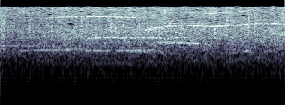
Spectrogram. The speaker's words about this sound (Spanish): Estamos en San Nicolás, señores, uh-huh. Provincia de Buenos Aires. Sí, pueden aplaudir a San Nicolás si quieren.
